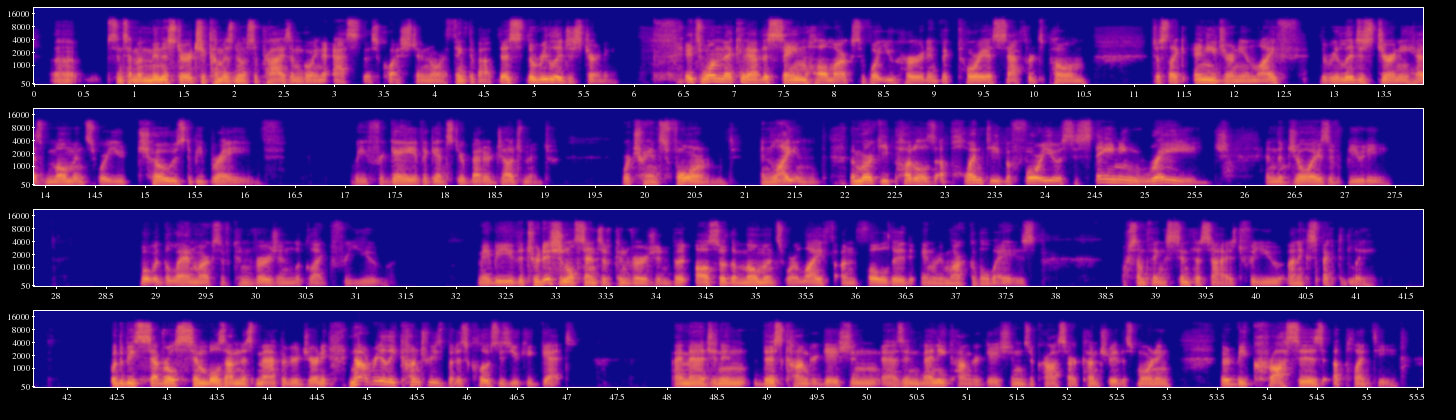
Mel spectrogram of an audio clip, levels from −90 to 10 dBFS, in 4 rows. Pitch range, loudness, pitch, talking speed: 95-120 Hz, -20 LUFS, 105 Hz, 165 wpm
